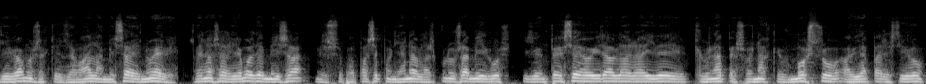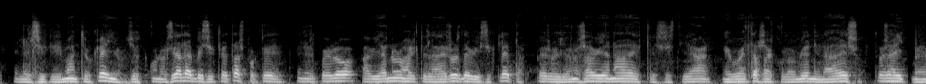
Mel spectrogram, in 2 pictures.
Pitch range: 120-140 Hz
